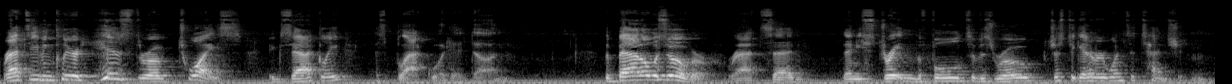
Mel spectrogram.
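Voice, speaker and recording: Male author, forties, expressive storybook read, very varied intonation, chatty delivery, faint hum behind. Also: a little high, unhurried. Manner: animated, conversational first-person storytelling. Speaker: author reading own book aloud. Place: small indoor room at home with shelves.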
